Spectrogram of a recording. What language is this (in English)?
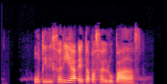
Spanish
